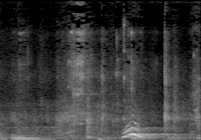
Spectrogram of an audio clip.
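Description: A woman's wordless high-pitched vocal sound, a squeal that sweeps up and back down about one and a half seconds in and then holds a steady note briefly.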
